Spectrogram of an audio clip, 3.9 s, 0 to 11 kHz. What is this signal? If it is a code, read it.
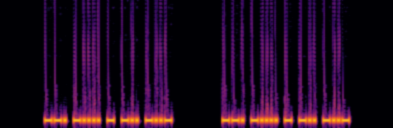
Morse code, heard as a keyed tone, about 51 wpm, 700 Hz. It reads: G6TDX G6TDX
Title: DXCC-100 Call Signs - 5 Characters - Repeated 2x - 50wpm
